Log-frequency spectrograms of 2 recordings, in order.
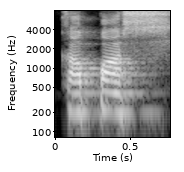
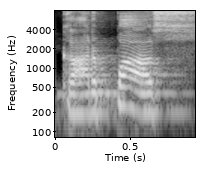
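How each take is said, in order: First: No r sound is heard before the p. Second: An r sound is heard before the p. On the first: "অনেক সময় আমরা উচ্চারণ করি কাপাস" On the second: "এই কার্পাস"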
